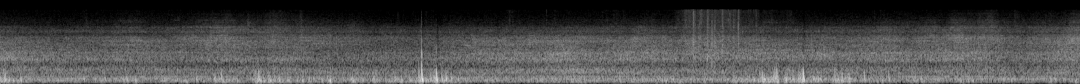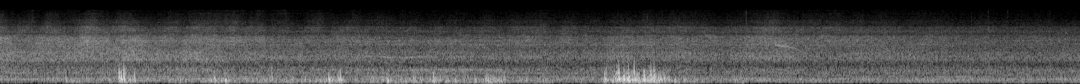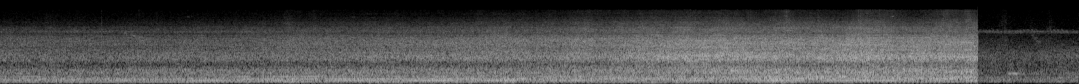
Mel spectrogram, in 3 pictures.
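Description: A steady engine drone from a vehicle or aircraft that grows slightly louder near the end, with several scattered knocks and one longer bump-and-rustle a little past halfway.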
